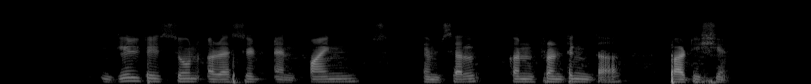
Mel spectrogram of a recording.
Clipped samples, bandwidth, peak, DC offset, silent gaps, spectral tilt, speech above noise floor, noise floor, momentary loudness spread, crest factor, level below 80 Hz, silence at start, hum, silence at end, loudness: under 0.1%; 7.8 kHz; -18 dBFS; under 0.1%; none; -5.5 dB/octave; 44 dB; -86 dBFS; 16 LU; 24 dB; -68 dBFS; 1 s; none; 0.85 s; -42 LUFS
